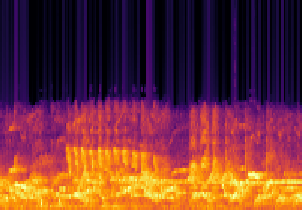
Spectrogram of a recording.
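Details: White-rumped shama after its molt, singing in a frenzy against rival birds: arching whistled slurs and fast repeated clicking notes woven into a dense, continuous outpouring.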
